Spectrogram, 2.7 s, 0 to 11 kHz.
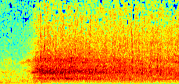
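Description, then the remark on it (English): A golf crowd at the Open erupts into a loud, sustained roar of cheering and applause as Colin Montgomerie's birdie putt drops on the par-4 15th hole. The roar follows a brief hush, swelling suddenly and holding steady to the end. “Listen to the roar of this one drops.”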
